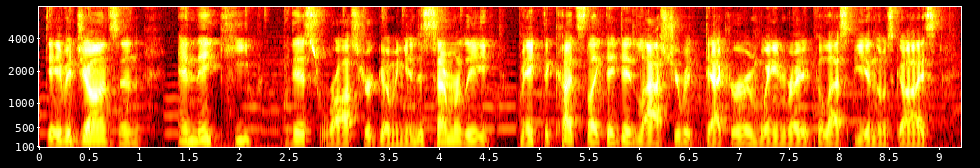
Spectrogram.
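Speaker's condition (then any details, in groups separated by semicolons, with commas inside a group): No condition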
